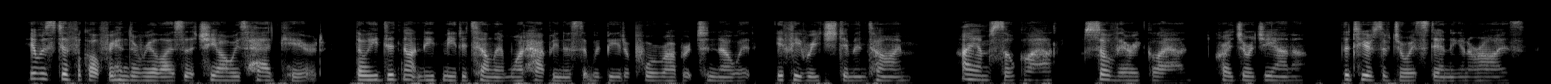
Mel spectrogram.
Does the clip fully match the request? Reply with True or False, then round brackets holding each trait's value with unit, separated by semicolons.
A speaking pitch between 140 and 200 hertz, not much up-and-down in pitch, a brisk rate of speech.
True (185 Hz; 2.2 semitones; 215 wpm)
